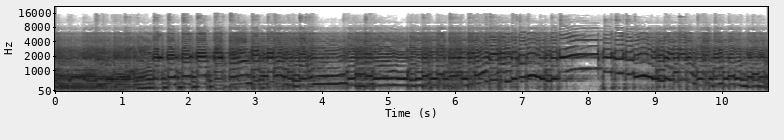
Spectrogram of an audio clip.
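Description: Telecaster-style electric guitar fitted with an ashtray-style bridge, played with a high-gain overdriven tone on the bridge pickup: a run of single-note lead licks, with a note bent upward about three-quarters of the way through.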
